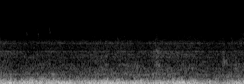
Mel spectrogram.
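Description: Wind buffeting an action camera's microphone, a steady low rumble.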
